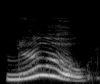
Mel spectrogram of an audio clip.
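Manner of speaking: loud, high, startled "No!"; sudden "no". Real, not acted. A booktuber realizing her notes are missing, a startled shout. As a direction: cry out as you remember something.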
